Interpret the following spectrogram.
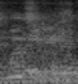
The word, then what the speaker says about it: wizen: I thought it was pronounced something different, but it's wizen.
